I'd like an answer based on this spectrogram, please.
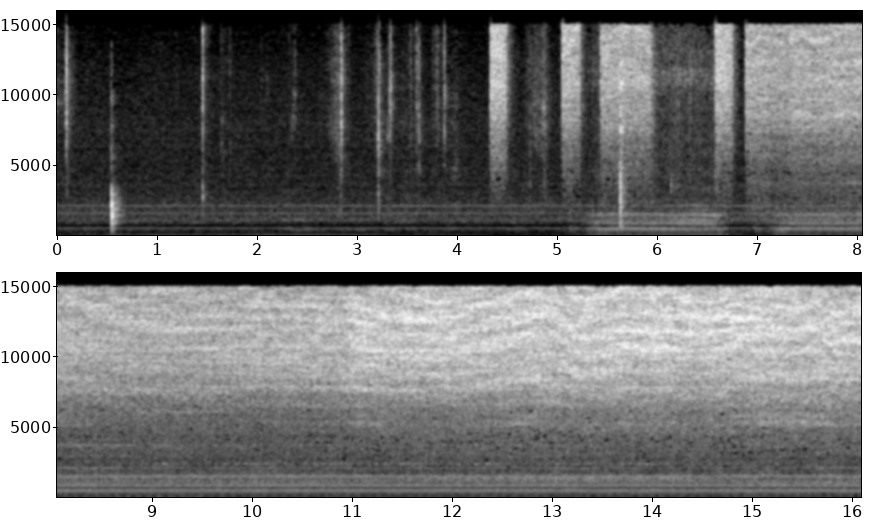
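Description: Airbrush compressor switching on about five seconds in and running with a steady hum. From about seven seconds a steady hiss of air and paint from the airbrush joins it as a test spoon is sprayed.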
